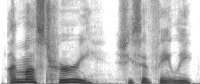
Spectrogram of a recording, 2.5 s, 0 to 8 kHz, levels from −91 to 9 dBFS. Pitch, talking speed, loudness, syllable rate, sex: 190 Hz, 145 wpm, -18 LUFS, 3.7 syllables/s, female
